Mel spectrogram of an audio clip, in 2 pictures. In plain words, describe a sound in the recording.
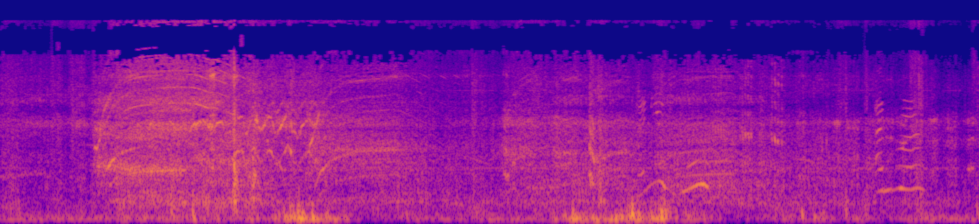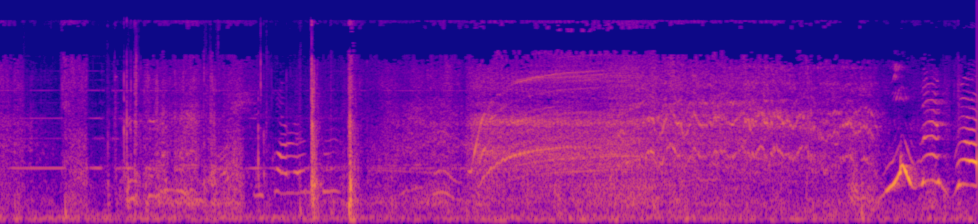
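A toy car's electric motor whines, rising and falling in pitch as it speeds up and slows down.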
